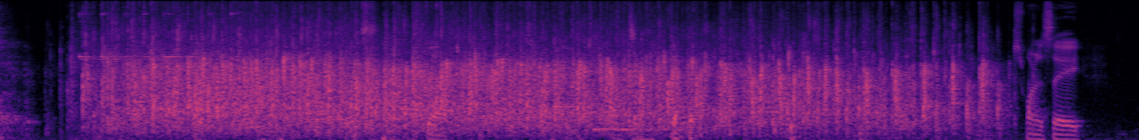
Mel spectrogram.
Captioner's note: applause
